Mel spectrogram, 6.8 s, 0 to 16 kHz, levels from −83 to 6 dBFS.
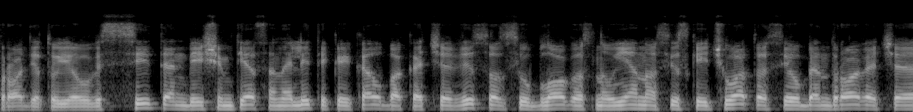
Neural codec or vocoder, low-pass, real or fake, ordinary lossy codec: none; 7.2 kHz; real; Opus, 32 kbps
